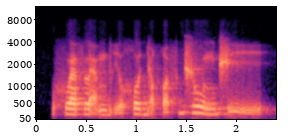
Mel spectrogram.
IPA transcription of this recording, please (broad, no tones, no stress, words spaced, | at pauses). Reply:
xʷæθlæ̰ mbḭχʷiɡḭqʷḭθ d͡ʒu nd͡ʒḭ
